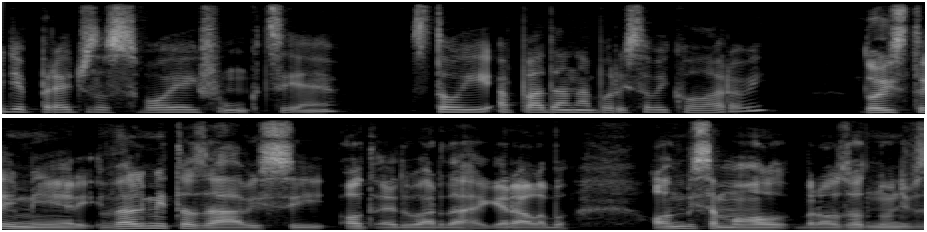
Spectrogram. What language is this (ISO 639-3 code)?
slk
